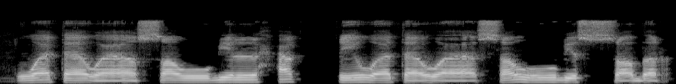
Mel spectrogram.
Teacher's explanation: Huruf shadnya itu harus disempurnakan ya Bu ya, isti'lanya ya dan itbaqnya agar tidak terdengar seperti baca huruf sin ya.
